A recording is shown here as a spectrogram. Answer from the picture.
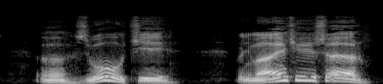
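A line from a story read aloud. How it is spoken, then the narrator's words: Hesitant. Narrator (Russian): неуверенно заговорил Колтер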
